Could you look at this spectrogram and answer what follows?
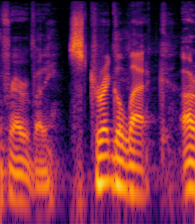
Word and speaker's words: Strygulec: I would call it Strygulec, but it's Strygulec.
